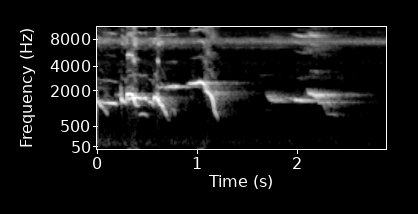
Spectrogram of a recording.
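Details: Black-naped Oriole used as a lure for wild birds and as a tutor for lazy caged birds: mellow whistled notes with downward slurs, then two longer flat fluty whistles. A faint high tone persists.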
